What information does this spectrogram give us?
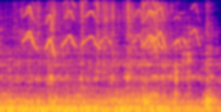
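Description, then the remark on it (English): A rapid series of small, high-pitched naked mole rat chirps, the colony's own specific chirp, repeated about every quarter second, each a quick rising-and-falling squeak, over a steady low rumble of background noise. “And the mole rats use the chirp just like the Gileadites use the word shibboleth.”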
